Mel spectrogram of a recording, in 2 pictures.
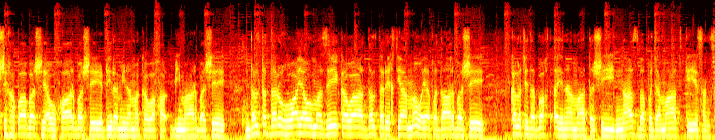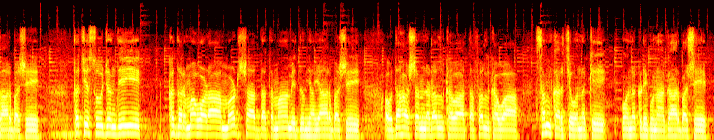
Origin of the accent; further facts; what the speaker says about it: Bannu, Khyber Pakhtunkhwa, Pakistan; د پاکستان بنو زیری څخه یم.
